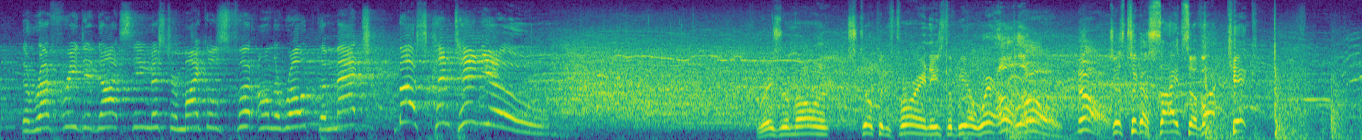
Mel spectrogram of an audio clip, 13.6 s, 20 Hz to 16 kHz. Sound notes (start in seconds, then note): 5.6 crowd cheers; 7.4 crowd boos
